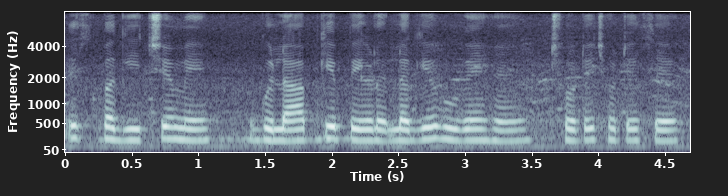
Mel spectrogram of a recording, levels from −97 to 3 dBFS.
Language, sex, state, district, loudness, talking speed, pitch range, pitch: Hindi, female, Uttar Pradesh, Lucknow, -15 LUFS, 155 wpm, 190-205 Hz, 195 Hz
